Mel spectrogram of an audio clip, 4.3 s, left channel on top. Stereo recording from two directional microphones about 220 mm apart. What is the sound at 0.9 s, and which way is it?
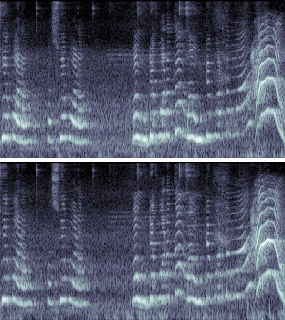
A woman's voice, 45° right (ahead or behind).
